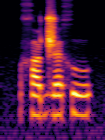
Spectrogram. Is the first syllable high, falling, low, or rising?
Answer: high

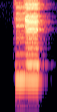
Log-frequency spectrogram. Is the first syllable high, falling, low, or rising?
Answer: low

